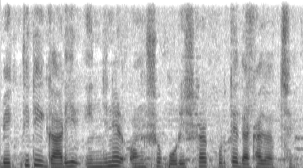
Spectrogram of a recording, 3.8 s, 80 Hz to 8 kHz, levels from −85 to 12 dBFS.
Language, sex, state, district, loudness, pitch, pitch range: Bengali, male, West Bengal, Alipurduar, -17 LUFS, 175 Hz, 155-195 Hz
